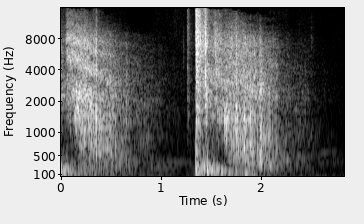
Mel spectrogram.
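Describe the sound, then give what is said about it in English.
Gunfire erupting around a wagon, bullets striking near its wheel: a dense roaring volley fading over about a second, then one sharp loud crack followed by another broad burst of shots that slowly dies away, with no talk. “The bullets cut between us, tore out a spoke of the wagon wheel.”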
